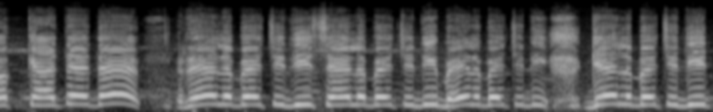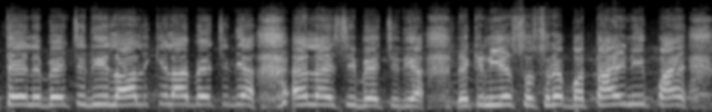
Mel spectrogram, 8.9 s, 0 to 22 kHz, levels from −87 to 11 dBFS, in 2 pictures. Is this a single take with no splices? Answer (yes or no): yes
